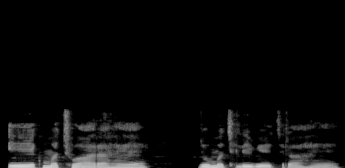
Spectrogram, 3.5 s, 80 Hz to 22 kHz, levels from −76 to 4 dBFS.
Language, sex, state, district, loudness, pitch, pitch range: Hindi, female, Uttar Pradesh, Budaun, -17 LUFS, 175 Hz, 160-195 Hz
